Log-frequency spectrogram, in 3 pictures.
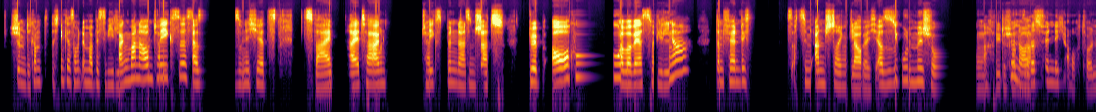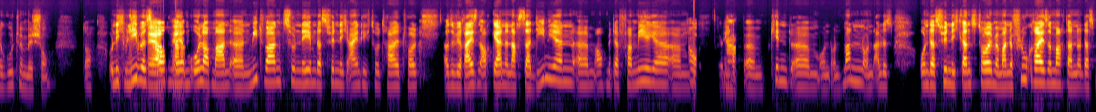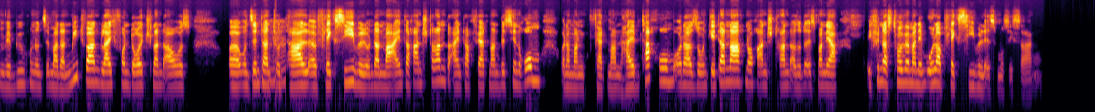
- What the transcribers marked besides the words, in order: distorted speech; unintelligible speech
- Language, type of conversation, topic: German, unstructured, Was macht für dich einen perfekten Urlaub aus?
